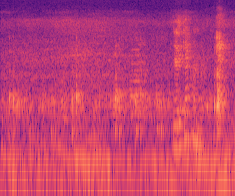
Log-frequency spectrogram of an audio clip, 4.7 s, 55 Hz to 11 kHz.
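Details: Fetal heartbeat heard on a fetal Doppler at a midwife's check, 23 days before delivery; fast, rhythmic whooshing pulses, the normal sound of a baby's heartbeat late in pregnancy.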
